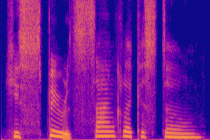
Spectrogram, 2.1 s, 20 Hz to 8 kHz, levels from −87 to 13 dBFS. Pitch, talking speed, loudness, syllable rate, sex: 235 Hz, 170 wpm, -16 LUFS, 4.0 syllables/s, female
